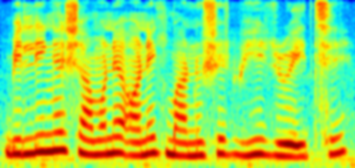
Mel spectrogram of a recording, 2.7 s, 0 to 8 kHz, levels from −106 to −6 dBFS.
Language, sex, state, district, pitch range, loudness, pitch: Bengali, female, West Bengal, Cooch Behar, 235-275 Hz, -11 LUFS, 255 Hz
